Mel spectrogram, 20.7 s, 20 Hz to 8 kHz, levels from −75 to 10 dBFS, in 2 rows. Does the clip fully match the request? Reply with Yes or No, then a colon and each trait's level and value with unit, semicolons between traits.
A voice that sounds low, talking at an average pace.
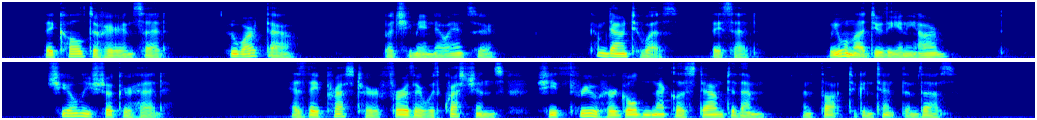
Yes: very low, 95 Hz; average, 155 wpm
